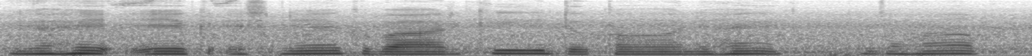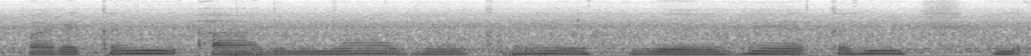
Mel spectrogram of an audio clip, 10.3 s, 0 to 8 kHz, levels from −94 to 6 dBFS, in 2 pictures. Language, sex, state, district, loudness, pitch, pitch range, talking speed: Hindi, male, Uttar Pradesh, Jalaun, -26 LUFS, 135 Hz, 125-145 Hz, 95 wpm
